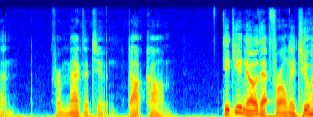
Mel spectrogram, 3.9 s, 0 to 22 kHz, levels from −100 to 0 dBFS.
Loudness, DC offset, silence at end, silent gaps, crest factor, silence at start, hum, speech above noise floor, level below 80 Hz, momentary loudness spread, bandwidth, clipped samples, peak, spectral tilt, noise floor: -21 LUFS; 0.8%; 0 s; none; 14 dB; 0 s; none; 28 dB; -34 dBFS; 17 LU; 16 kHz; under 0.1%; -6 dBFS; -7 dB/octave; -48 dBFS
